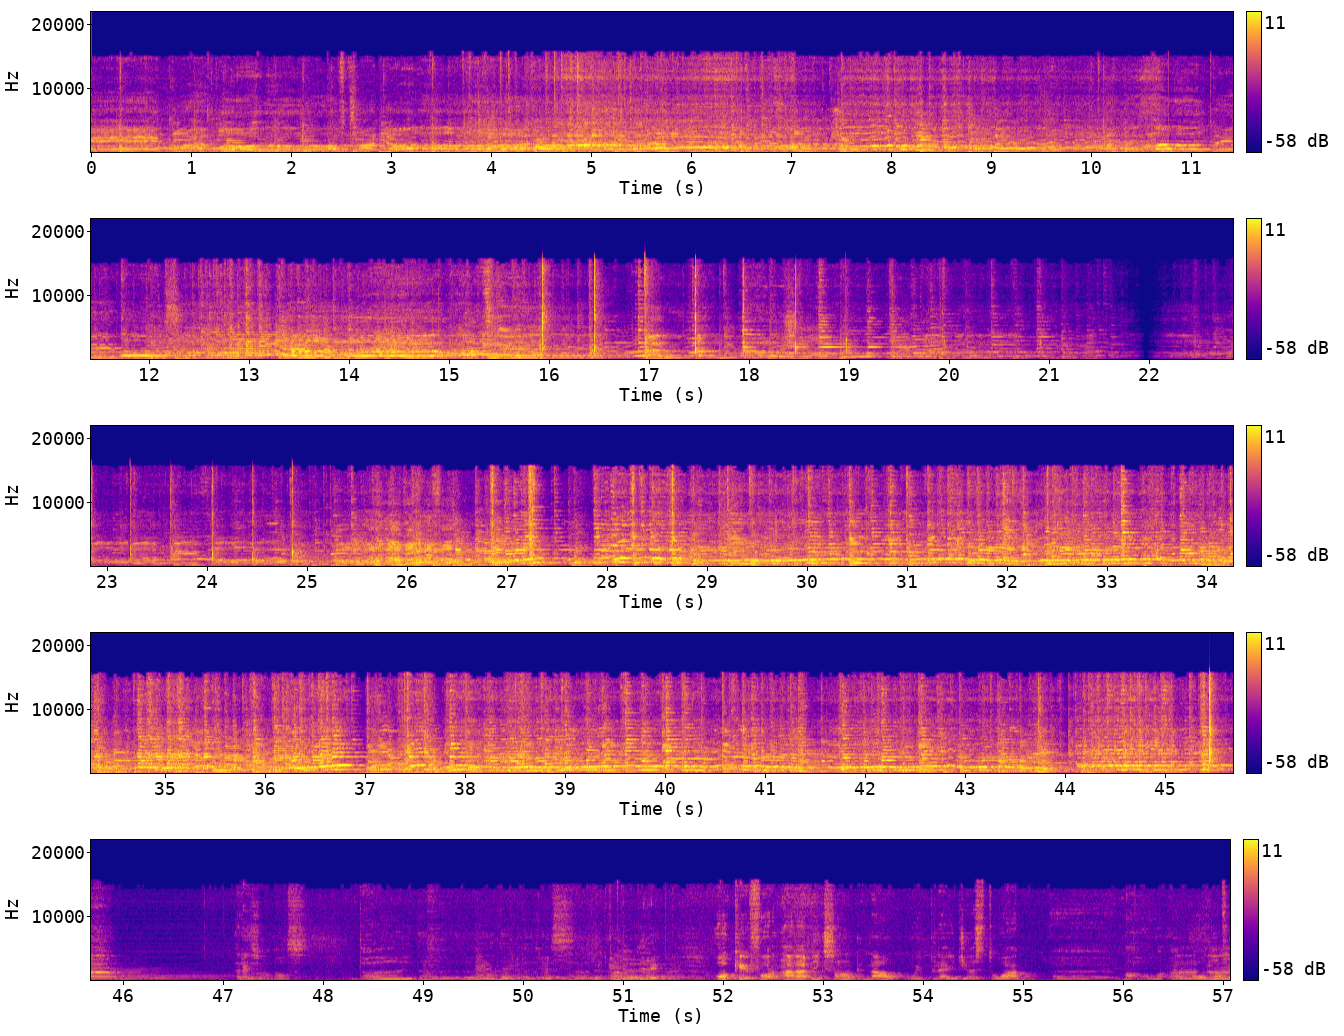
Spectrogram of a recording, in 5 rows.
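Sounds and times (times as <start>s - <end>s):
ney flute melody: 0.0s - 47.0s, 56.4s - 57.0s
plucked oud notes: 0.0s - 53.3s, 56.4s - 57.0s.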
